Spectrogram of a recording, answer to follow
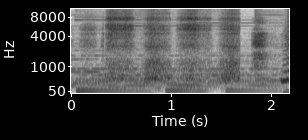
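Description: Soft background music with a steady low drone, with a rasping, rubbing sound repeating about two or three times a second over it.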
